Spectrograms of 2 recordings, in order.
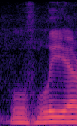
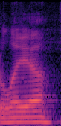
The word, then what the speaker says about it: Leia: have a Star Wars name okay that's why Leah or Leia okay it's spelled i l e i a so got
